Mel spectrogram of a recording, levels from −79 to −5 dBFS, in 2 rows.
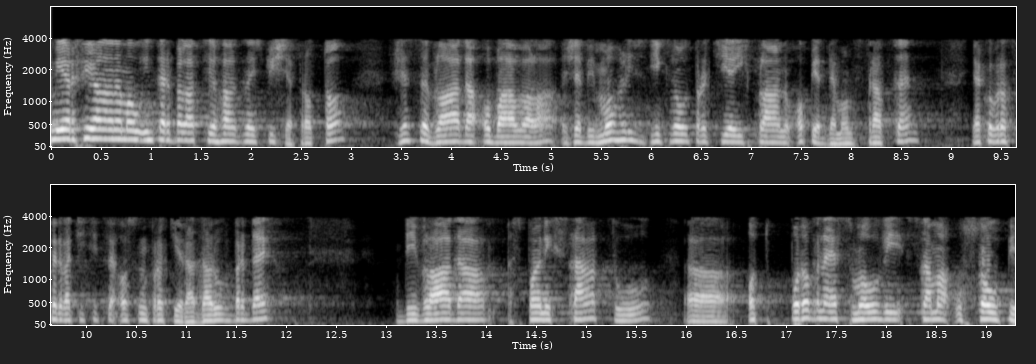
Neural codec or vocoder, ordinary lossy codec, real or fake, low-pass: none; AAC, 16 kbps; real; 7.2 kHz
